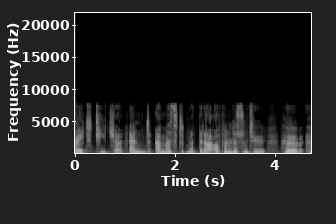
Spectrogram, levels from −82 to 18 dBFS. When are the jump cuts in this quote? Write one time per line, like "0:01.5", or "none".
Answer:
0:01.0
